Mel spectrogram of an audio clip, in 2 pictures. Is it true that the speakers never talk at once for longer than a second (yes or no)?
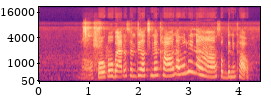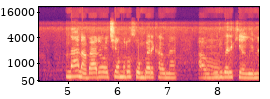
yes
